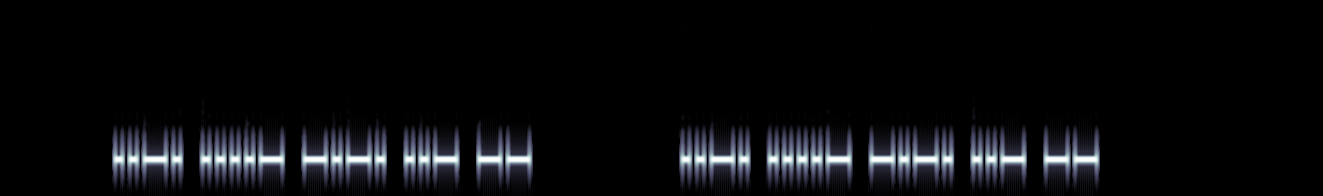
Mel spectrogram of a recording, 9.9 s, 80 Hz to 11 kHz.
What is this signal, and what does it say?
Morse code, heard as a keyed tone, about 22 wpm, 700 Hz. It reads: F4CUM F4CUM
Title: DXCC-100 Call Signs - 5 Characters - Repeated 2x - 22wpm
